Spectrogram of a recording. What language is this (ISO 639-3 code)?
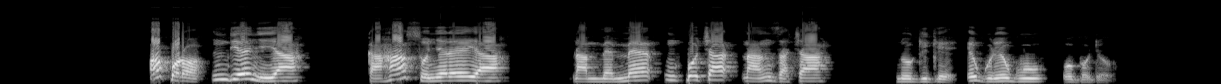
ibo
